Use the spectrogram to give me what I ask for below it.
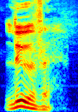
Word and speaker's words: Louvre: Now say it right. That's not how the French say it. – That's Louvre. – Not quite. – No? Louvre. It's Louvre. – It's Louvre. That's it.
